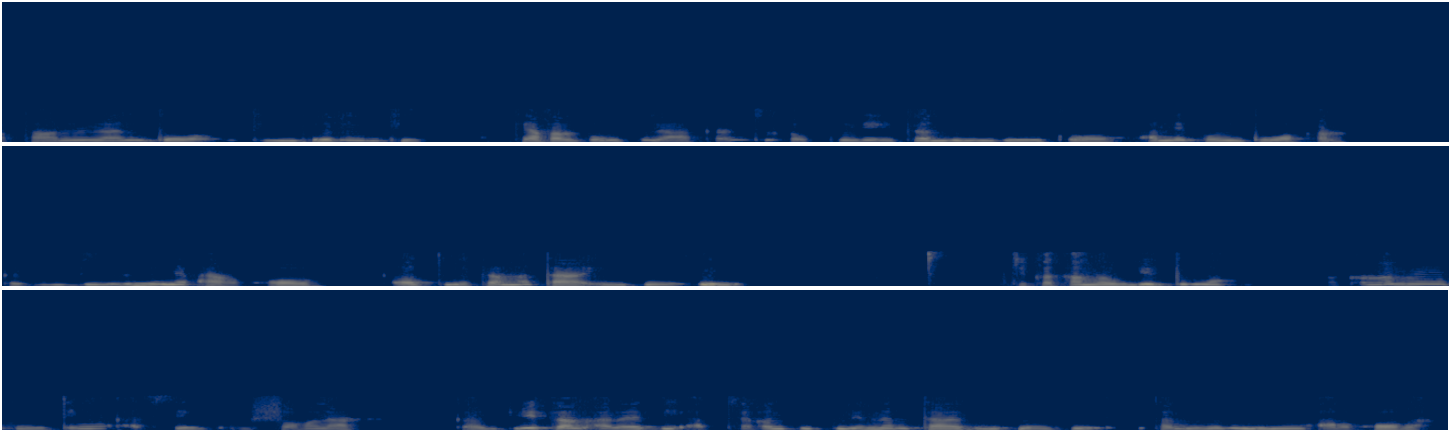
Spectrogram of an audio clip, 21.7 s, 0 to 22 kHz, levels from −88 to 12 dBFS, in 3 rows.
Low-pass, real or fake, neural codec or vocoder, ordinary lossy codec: 5.4 kHz; fake; codec, 16 kHz, 0.5 kbps, X-Codec, HuBERT features, trained on general audio; MP3, 32 kbps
